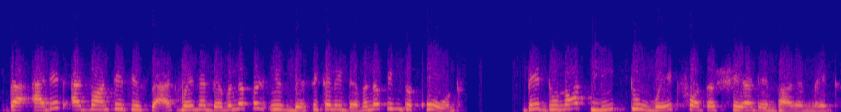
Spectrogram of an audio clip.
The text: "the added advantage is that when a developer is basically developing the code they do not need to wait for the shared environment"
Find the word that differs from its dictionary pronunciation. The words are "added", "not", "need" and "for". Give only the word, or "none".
need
